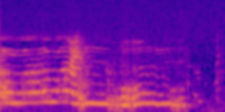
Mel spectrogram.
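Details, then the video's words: Zina, a Siberian husky, indoors in a small room, gives a drawn-out tonal howl with rich harmonics, a wavering break near one second, then a steady tone again before it fades out after about two seconds. "Zina the singing, howling, talking, Siberian husky"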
